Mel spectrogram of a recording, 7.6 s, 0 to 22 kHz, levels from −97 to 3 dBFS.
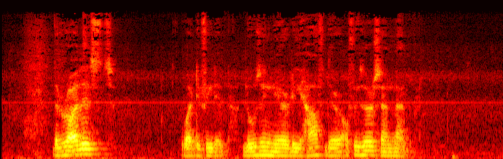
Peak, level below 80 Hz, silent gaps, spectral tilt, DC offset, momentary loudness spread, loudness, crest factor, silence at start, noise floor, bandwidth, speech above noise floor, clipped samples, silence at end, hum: -2 dBFS; -52 dBFS; none; -6.5 dB/octave; under 0.1%; 19 LU; -22 LUFS; 20 dB; 0.5 s; -56 dBFS; 16.5 kHz; 35 dB; under 0.1%; 0.75 s; none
